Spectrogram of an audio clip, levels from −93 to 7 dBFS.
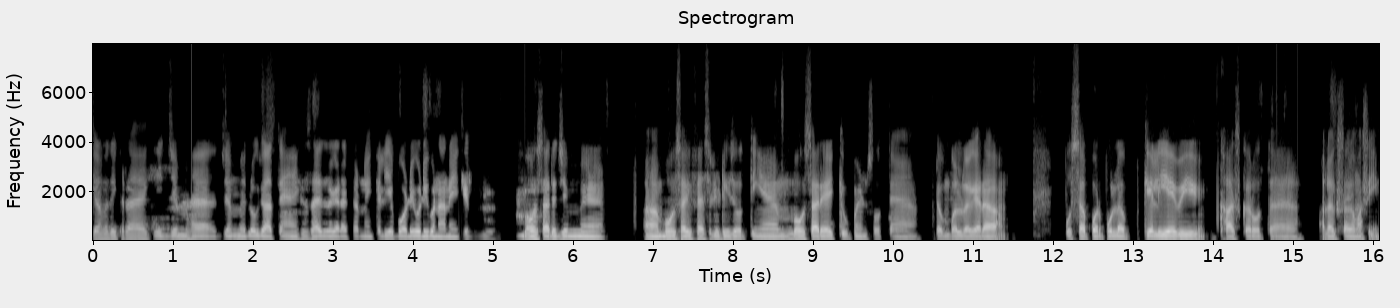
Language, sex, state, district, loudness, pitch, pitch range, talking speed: Hindi, male, Uttar Pradesh, Gorakhpur, -24 LUFS, 105 Hz, 100-110 Hz, 190 wpm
